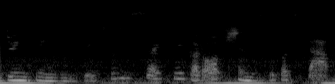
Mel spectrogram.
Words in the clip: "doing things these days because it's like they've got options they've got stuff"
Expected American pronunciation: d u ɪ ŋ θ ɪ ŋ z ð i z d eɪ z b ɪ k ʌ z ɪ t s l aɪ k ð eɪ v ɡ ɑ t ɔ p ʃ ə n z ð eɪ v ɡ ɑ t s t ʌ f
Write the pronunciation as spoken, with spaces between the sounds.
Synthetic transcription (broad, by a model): d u ɪ ŋ θ ɪ ŋ z ð i z d eɪ z k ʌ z ɪ t s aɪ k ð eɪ ɡ ɑ t ɔ p ʃ ə n z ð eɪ ɡ ɑ t s t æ f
